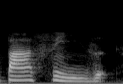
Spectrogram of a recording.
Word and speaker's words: buses: 第三个，再以 s x s sh ch 等结尾的词呢，后面往往要读 is 的音，比如说 bus buses，注意这时候 s 和后头的 is 相拼就念成 buses。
